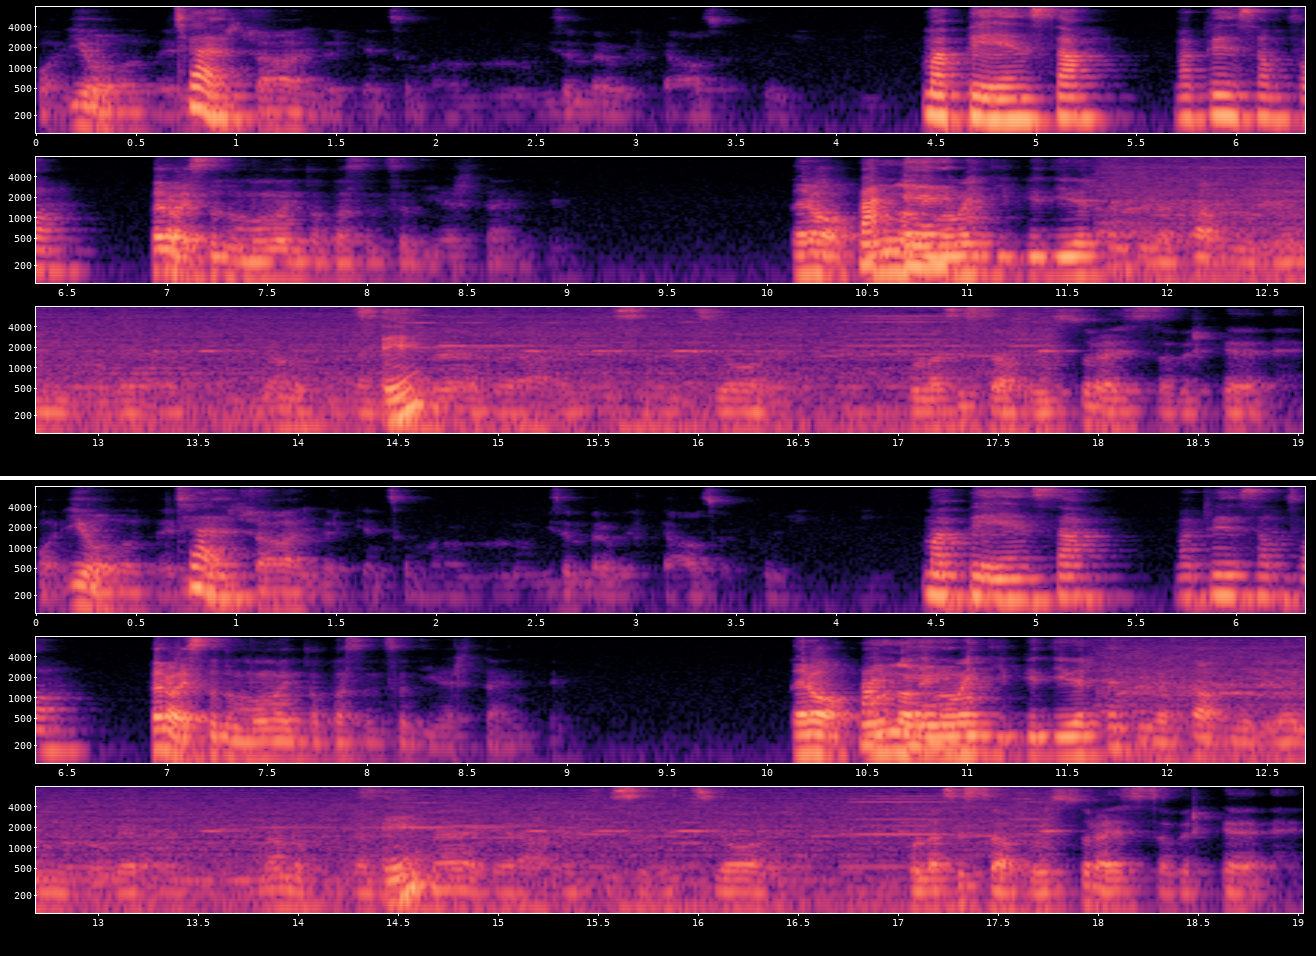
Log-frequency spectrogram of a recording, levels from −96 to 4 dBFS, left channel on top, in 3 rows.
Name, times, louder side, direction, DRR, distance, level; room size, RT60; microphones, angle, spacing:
voice 1, 0.0-1.4 2.6-3.3 6.9-8.8 10.1-16.4 17.0-19.0, right 2 dB, 45° right, 3 dB, 0.7 m, -26 dB
voice 2, 4.4-5.3 5.7-6.5 10.5-10.9 14.4-14.6, left 4 dB, 80° left, 7 dB, 0.5 m, -20 dB
sound 1, 11.6-17.8, equal, 25° left, 1.5 m, -35 dB
3.5 x 3.0 x 2.4 m, 0.36 s
head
